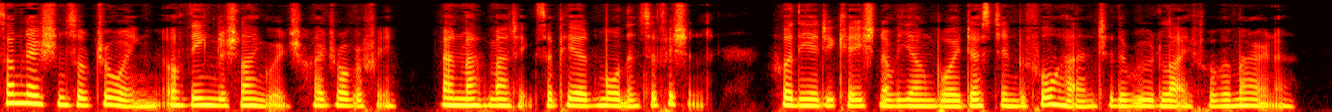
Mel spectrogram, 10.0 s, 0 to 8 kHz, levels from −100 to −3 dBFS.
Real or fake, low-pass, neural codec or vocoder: real; 7.2 kHz; none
